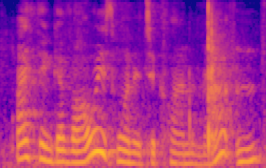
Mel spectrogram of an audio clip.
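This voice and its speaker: Clear background noise sits under a put-on character voice that keeps a moderate pace. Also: woman, medium pitch for a woman. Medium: read story. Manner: wondering, earnest.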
